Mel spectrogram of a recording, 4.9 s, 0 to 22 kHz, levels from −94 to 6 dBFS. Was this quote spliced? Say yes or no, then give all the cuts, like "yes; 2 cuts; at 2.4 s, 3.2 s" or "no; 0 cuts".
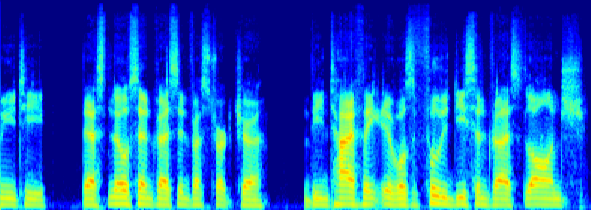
no; 0 cuts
